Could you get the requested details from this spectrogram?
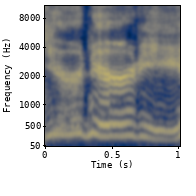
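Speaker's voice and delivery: put-on dumb-sounding, high, voice-cracking twelve-year-old kid voice. Repeating an insult from someone who dislikes what he does, in a voice-cracking twelve-year-old voice. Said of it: "voice cracking kind of twelve-year-old voice".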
